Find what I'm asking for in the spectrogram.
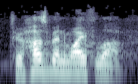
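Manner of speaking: ordinary talk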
